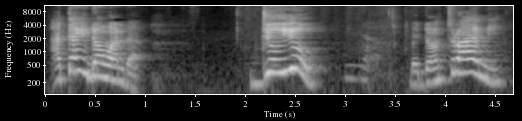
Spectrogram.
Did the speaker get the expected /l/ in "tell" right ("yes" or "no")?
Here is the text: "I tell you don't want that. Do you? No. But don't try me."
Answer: no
